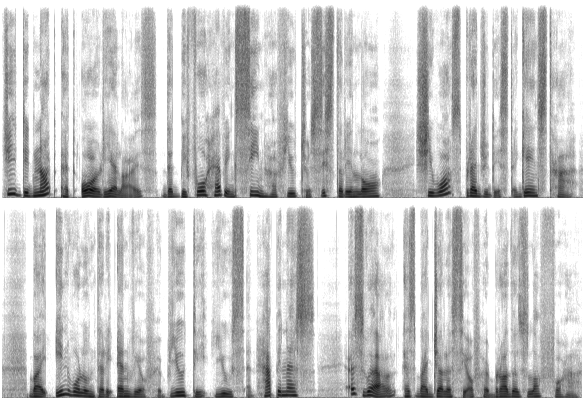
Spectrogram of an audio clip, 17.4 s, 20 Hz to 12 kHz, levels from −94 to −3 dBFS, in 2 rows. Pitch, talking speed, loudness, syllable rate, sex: 165 Hz, 140 wpm, -19 LUFS, 4.1 syllables/s, female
